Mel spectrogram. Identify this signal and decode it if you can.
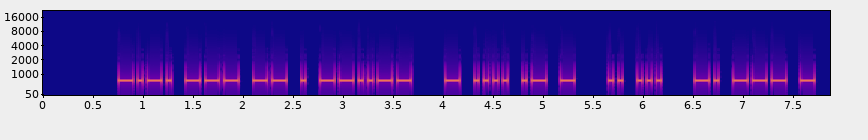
Morse code, heard as a keyed tone, about 25 wpm, 700 Hz. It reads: COME, THAT IS NOT
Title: Sentences from Top 700 Words 25wpm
